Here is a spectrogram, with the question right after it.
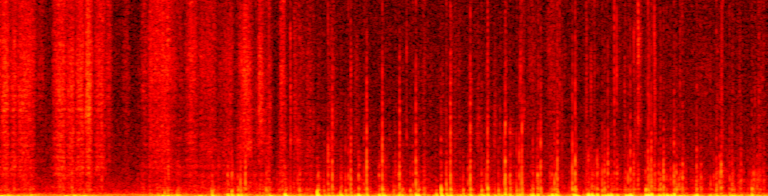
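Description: A full-size orange Spalding leather basketball, hollow and inflated, signed with marker and carrying a Trail Blazers logo, is scratched with the fingernails and then tapped with the fingers. Soft scratching gives way to a rapid run of dull, low, thumping taps with a short, hollow resonance.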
